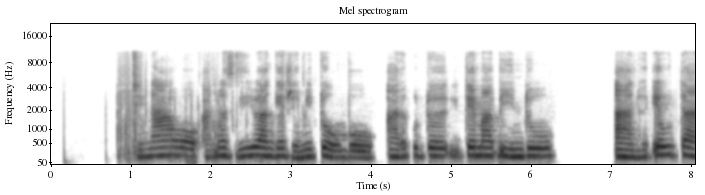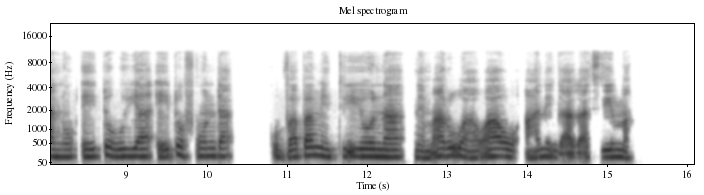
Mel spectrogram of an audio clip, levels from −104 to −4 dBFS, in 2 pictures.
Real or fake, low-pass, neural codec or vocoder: real; 10.8 kHz; none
